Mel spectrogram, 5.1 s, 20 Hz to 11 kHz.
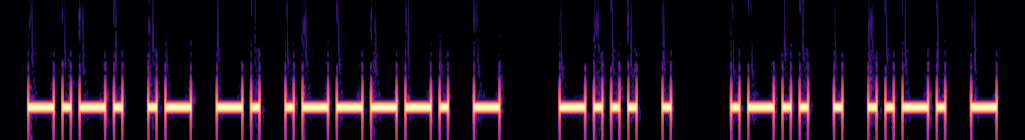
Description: Morse code, heard as a keyed tone, about 28 wpm, 700 Hz. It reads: CAN'T BE LEFT
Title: A Sound Of Thunder 28wpm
